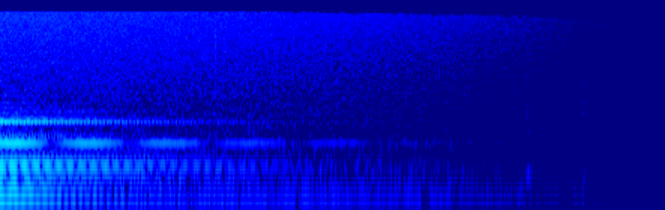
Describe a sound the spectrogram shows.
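An acoustic guitar chord rings out and slowly fades away.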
